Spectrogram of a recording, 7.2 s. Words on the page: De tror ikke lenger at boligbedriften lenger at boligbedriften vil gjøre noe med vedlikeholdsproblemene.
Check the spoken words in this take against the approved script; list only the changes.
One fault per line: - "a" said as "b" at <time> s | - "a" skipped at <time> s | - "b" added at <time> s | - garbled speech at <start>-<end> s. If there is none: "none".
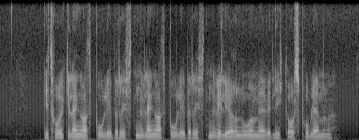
none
